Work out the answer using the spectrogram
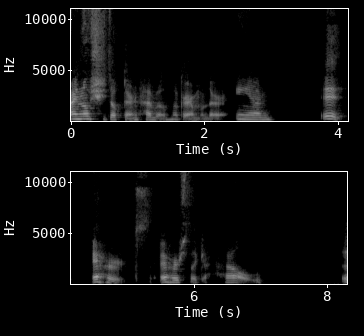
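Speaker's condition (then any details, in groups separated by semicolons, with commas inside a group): Cerebral palsy; affects walking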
